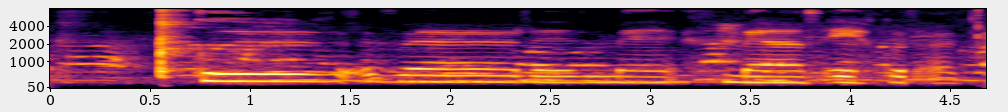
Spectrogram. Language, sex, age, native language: Icelandic, female, 9, Icelandic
